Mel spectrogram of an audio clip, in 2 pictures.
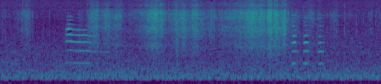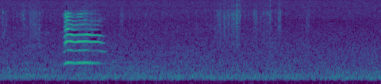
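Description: Domestic cat meowing: a short meow about a second in, two small chirp-like mews near four seconds, and a louder, longer meow near six seconds.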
